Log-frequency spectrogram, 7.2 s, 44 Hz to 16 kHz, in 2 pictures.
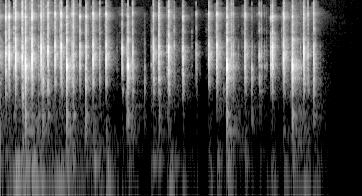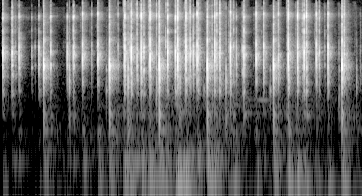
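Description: A compact 60% mechanical keyboard with a dark purple case, purple ABS keycaps with yellow and pink accents, and a polycarbonate plate sits on a desk mat and is typed on continuously with the fingertips of both hands. The result is a fast stream of short, bright, clacky keystrokes centered around 2.2 kHz. Each keystroke dies away almost instantly, and there is one brief pause in the middle.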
